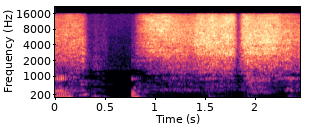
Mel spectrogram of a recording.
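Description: A bare palm rubbing across the unfinished red spruce top of a small-body acoustic guitar, giving a dry, hissing swish. There are two strokes: a short one, a brief pause about half a second in, then a longer one.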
